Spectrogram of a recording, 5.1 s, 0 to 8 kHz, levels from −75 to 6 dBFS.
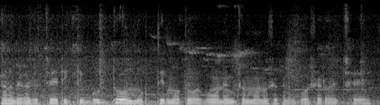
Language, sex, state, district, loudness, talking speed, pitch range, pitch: Bengali, male, Tripura, Unakoti, -18 LUFS, 165 wpm, 100-110 Hz, 105 Hz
